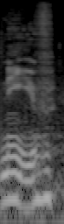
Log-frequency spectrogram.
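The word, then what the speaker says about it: Niamh: I'm fully aware that that spelling is pronounced Nev yeah I is it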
